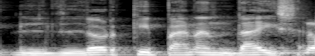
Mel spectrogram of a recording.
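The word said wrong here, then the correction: Lordkipanidze: Lorkipaniche. Escribe Z, pero se pronuncia Che.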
